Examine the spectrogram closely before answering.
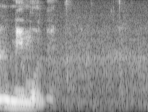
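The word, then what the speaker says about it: mnemonic: हम अपने assembly language में बोलते हैं निमोनिक और इसकी स्पेलिंग होती है न्यूमोनिक।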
